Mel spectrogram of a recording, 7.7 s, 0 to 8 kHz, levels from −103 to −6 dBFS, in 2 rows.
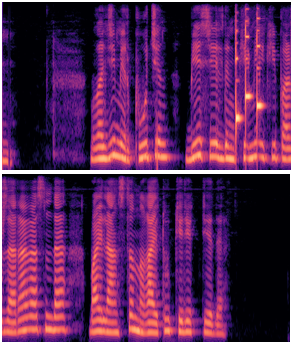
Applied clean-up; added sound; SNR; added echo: none; none; none; none.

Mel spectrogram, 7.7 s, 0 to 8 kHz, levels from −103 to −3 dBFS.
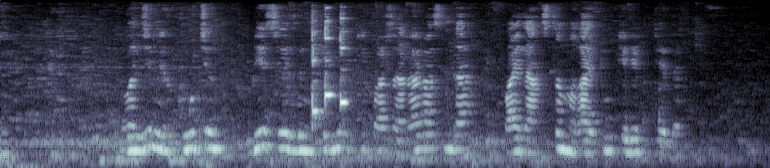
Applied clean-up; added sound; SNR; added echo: classical method WPE with log-MMSE.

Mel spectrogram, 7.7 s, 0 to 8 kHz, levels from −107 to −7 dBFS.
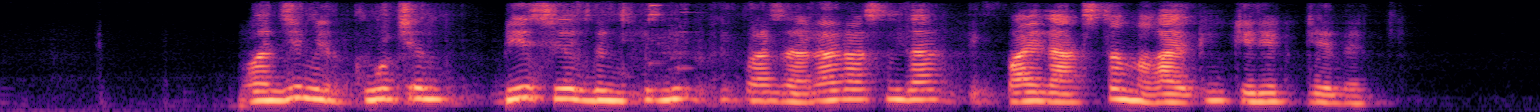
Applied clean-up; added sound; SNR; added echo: neural mask model DeepFilterNet 3.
